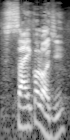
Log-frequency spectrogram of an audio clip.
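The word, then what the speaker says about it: psychology: शिट्टी याच्यामध्ये टी हा सायलेंट आहे नंतर आहे सायकॉलॉजी सायकॉलॉजी म्हणजे मानसशास्त्र सायकॉलॉजीचा पी हा सायलेंट आहे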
